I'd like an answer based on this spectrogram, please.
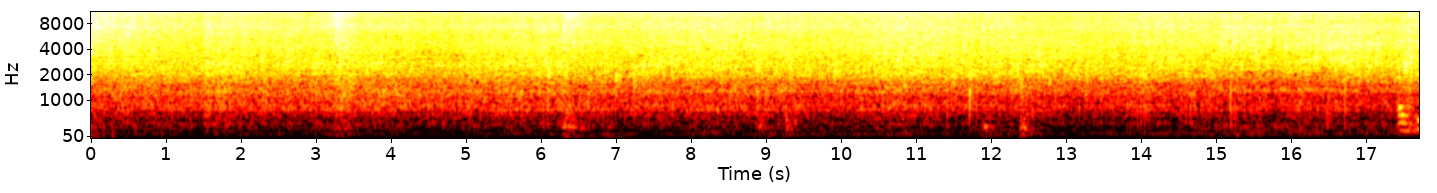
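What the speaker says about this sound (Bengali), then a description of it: "তেল গরম হয়ে গেছে, এবার আমি মাছের পিসগুলো দিয়ে দেবো।" Tilapia fish pieces frying in hot oil for a spicy Bengali fish curry, giving a steady, loud, dense sizzle throughout with a few faint clicks of utensils and no talking.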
